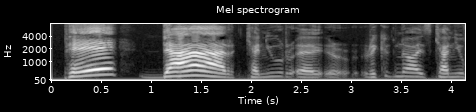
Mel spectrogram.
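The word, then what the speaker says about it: پدر: Mother and mother, mother va pedar.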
